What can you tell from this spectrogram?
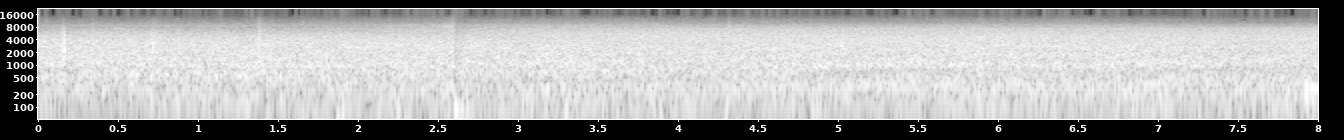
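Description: Steady, even rush of a tall waterfall, about 109 m high, with no change in level.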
